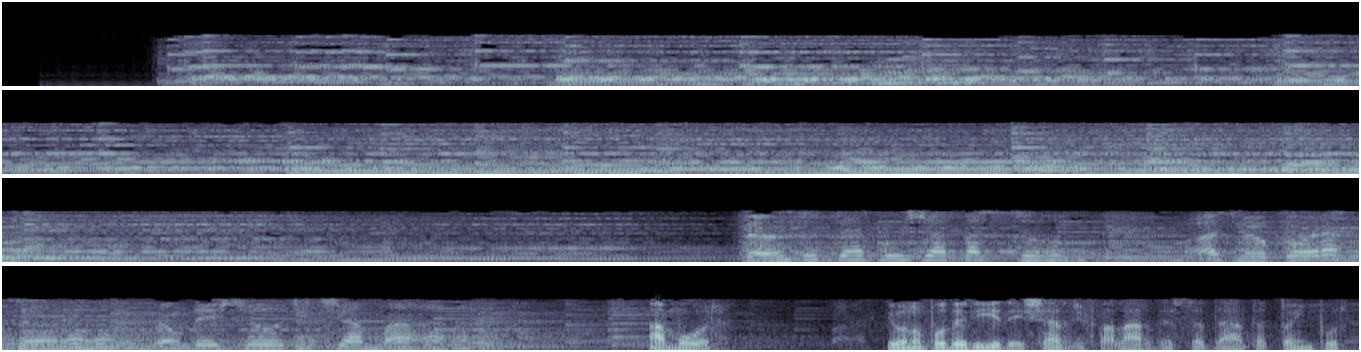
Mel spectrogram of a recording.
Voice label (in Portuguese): Aniversário Sertanejo Casamento Esposa Masculino; ANIVERSARIO romantico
